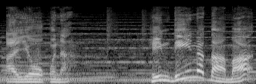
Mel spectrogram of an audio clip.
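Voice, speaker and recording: A man with a medium-pitched voice plays a radio host reading a love story told in the first person, with music behind him. His storytelling is measured, expressive, and dramatic.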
